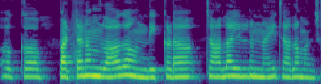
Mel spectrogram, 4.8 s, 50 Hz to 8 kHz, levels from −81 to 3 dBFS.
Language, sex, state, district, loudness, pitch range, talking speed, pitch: Telugu, female, Andhra Pradesh, Sri Satya Sai, -15 LUFS, 235-250 Hz, 135 wpm, 240 Hz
